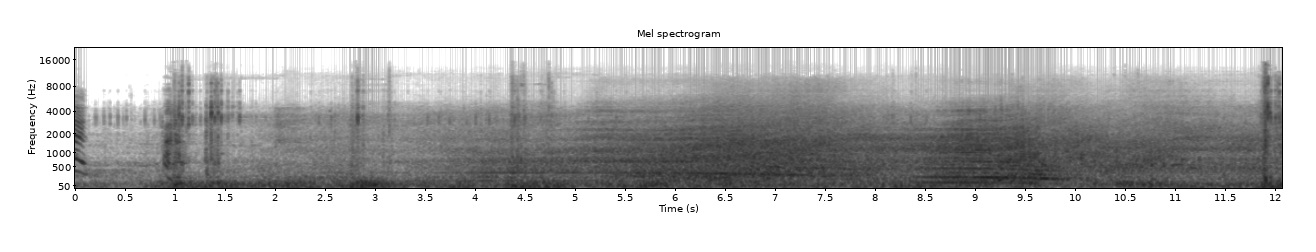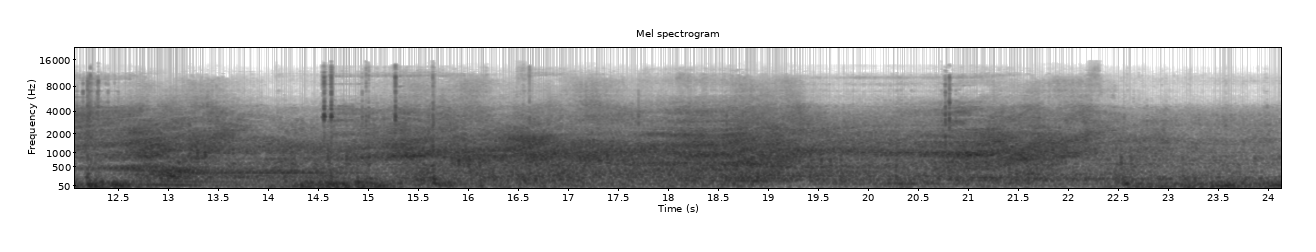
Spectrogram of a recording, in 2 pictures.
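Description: Wind rumbling on the microphone of a moving bicycle, with road traffic going by. A vehicle passes about nine seconds in, its engine note falling in pitch as it goes by.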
